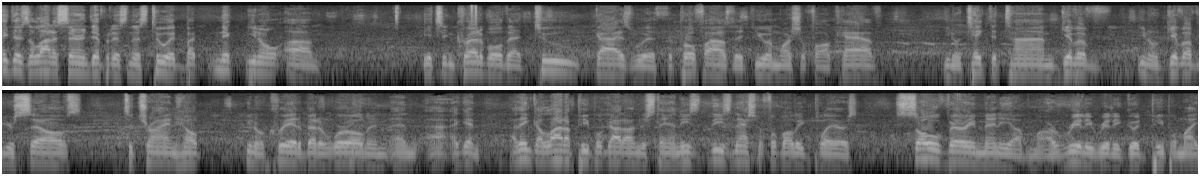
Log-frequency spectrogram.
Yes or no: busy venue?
yes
